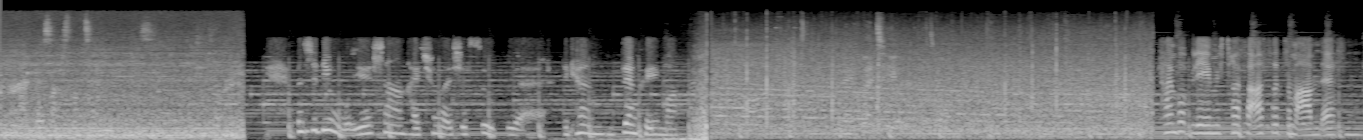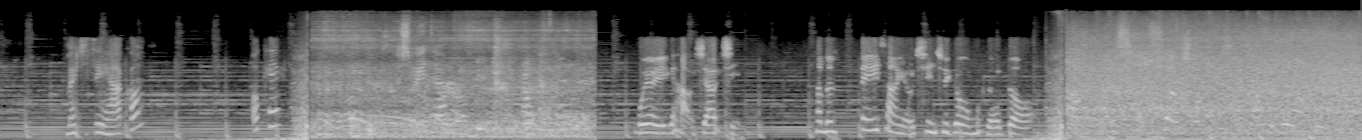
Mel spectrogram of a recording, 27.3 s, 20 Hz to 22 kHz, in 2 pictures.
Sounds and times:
Speech: 0.0 - 1.2, 2.9 - 7.8, 8.4 - 9.6, 11.6 - 13.6, 14.3 - 15.1, 16.2 - 21.1, 21.8 - 27.2
Music: 0.0 - 27.2.

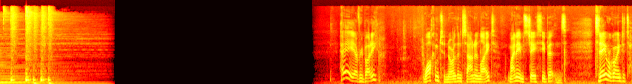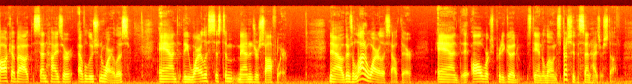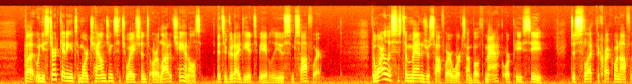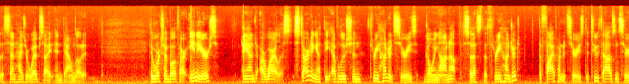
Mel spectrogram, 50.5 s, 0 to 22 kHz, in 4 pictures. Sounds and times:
Speech: 6.8 - 7.8, 8.4 - 18.4, 19.2 - 25.0, 25.8 - 31.8, 32.7 - 39.7, 40.9 - 50.5.

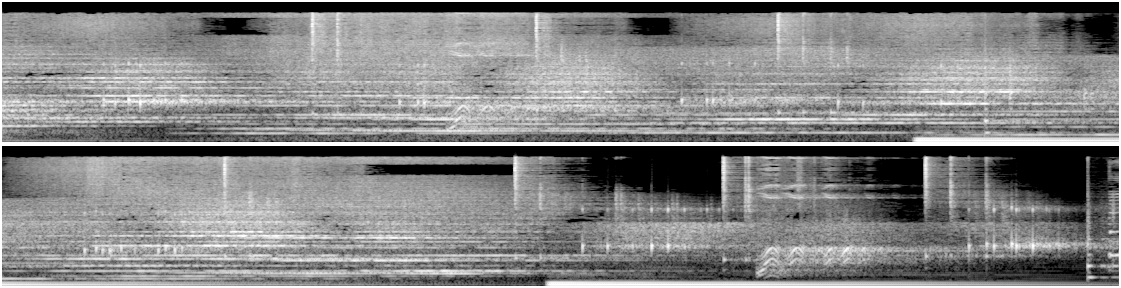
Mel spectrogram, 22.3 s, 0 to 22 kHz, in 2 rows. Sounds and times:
Electronic music: 0.0 - 22.3.

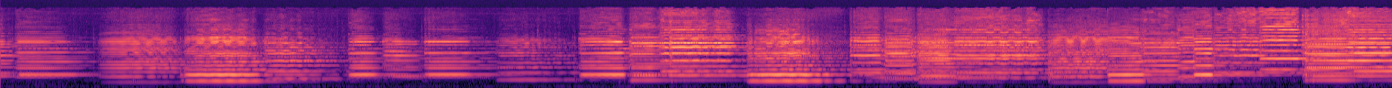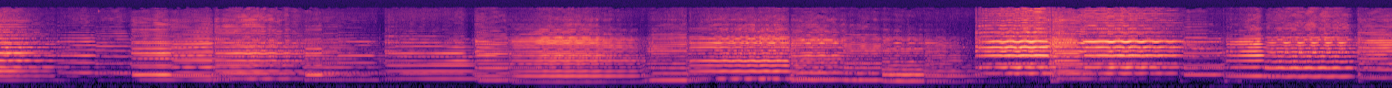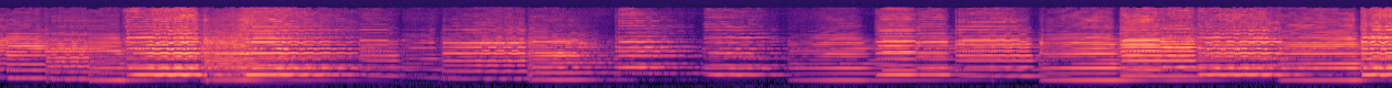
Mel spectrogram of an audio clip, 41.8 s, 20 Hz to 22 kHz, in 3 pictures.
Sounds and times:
Violin, fiddle: 0.0 - 41.7.

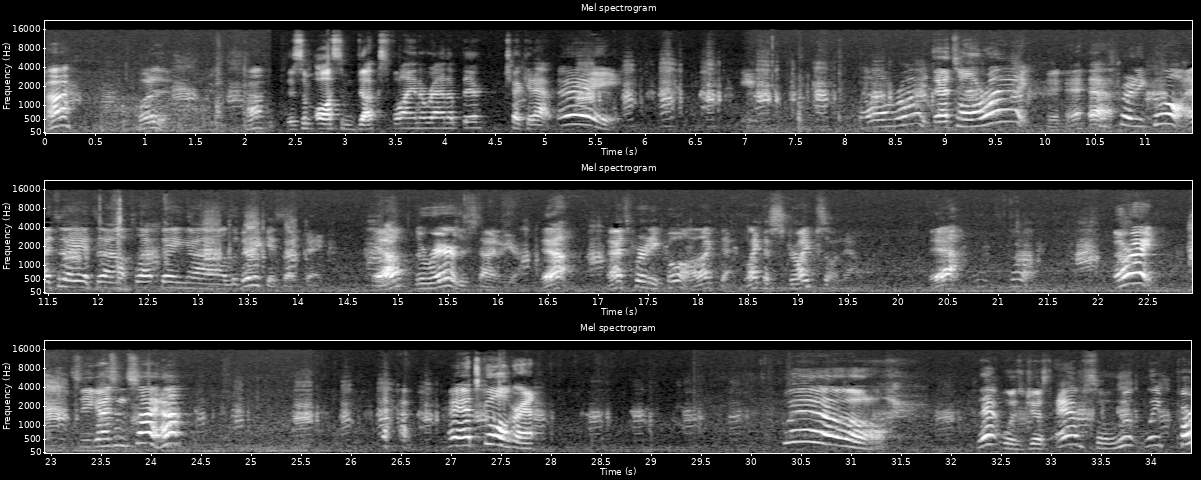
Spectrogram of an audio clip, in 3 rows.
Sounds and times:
Quack: 0.0 - 2.3, 4.7 - 15.1, 16.0 - 18.5, 21.1 - 30.1, 31.4 - 34.4
Speech: 0.9 - 1.4, 2.0 - 5.8, 8.2 - 19.6, 22.2 - 22.6, 23.2 - 24.4, 27.0 - 27.9, 30.3 - 31.5, 32.3 - 34.4.

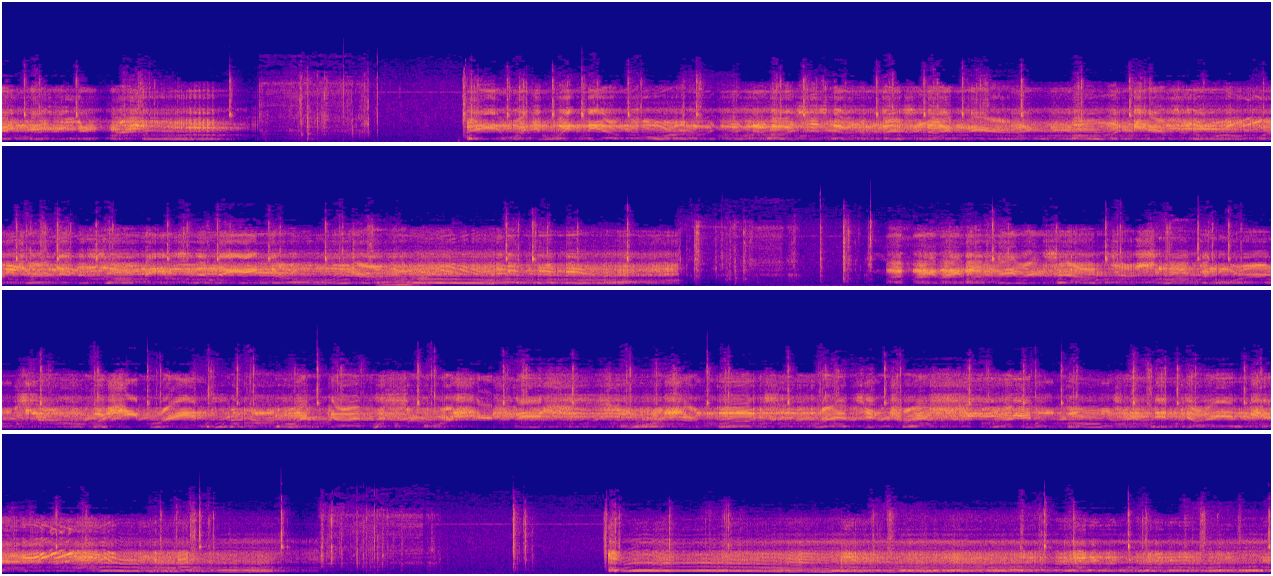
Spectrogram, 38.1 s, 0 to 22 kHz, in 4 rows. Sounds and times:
Speech: 0.0 - 1.7, 3.5 - 14.6, 16.2 - 30.7, 33.1 - 38.0.

